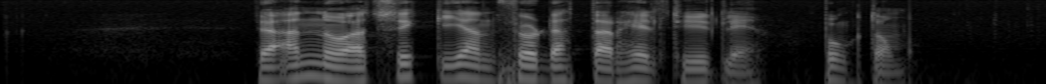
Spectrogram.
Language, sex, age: Norwegian, male, 32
